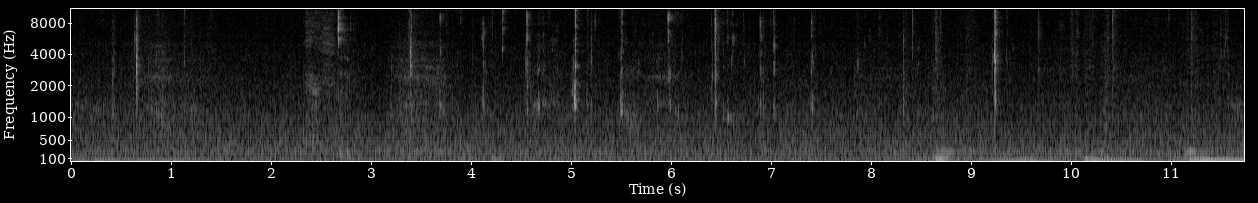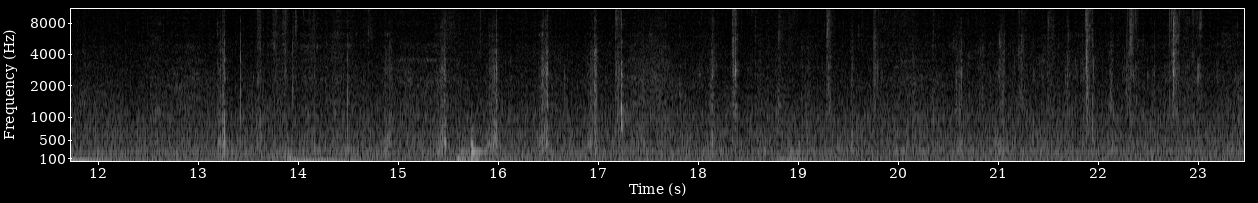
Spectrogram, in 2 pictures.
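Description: A man chewing Korean snack food (tteokbokki, kimbap, bibimbap) close to the microphone, with frequent sharp little clicks and a few soft knocks.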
